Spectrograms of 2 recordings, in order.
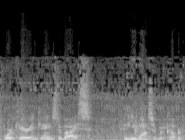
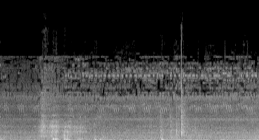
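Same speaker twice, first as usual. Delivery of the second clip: long, quiet breathy chuckle; smug laugh; 7 dB quieter than usual. Acted. Officer gloating to the Commander about Killian, quiet smug chuckle. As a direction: laugh under your breath, pleased with yourself. Gloating after taking credit.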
